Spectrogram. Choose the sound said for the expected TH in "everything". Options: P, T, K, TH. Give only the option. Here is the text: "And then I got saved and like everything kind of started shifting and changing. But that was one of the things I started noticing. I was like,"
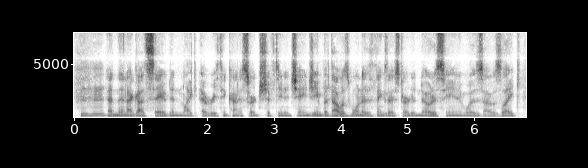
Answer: TH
